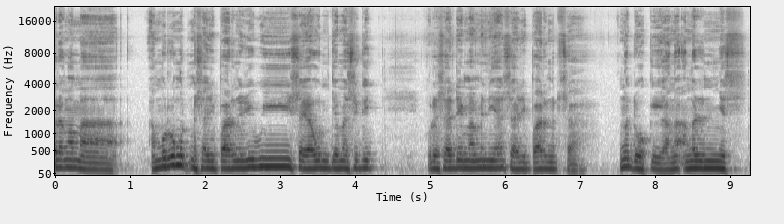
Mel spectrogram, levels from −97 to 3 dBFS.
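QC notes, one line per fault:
No fault to log in these QC notes.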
